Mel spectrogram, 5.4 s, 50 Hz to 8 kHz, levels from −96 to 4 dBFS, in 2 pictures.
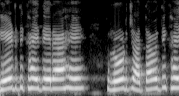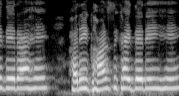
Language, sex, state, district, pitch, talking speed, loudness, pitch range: Hindi, female, Chhattisgarh, Rajnandgaon, 295 Hz, 200 wpm, -12 LUFS, 280-300 Hz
